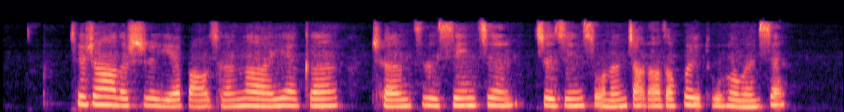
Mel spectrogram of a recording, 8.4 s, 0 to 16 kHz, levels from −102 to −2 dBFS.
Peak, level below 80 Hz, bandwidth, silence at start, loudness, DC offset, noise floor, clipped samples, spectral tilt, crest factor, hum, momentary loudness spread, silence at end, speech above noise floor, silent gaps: -2 dBFS; -64 dBFS; 8 kHz; 0.7 s; -18 LUFS; under 0.1%; -73 dBFS; under 0.1%; -3.5 dB/octave; 16 dB; none; 7 LU; 0.6 s; 56 dB; none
